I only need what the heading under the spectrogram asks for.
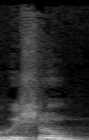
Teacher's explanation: विष्णु वी पे हम ज्यादा फोकस करें तो वी वलाघात हो जाएगा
